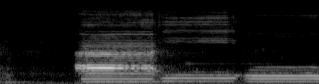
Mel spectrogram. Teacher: Hamzah tempat keluarnya adalah dari pangkal tenggorokan. Ya, pangkal tenggorokan ya di pita suara ya. Kemudian dia mempunyai sifat jahor.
